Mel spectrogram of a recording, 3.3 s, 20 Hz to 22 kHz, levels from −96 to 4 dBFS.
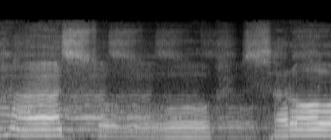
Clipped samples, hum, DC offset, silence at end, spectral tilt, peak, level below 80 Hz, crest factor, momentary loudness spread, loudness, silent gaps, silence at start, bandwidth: under 0.1%; none; under 0.1%; 0 s; -5 dB/octave; -8 dBFS; -66 dBFS; 16 dB; 14 LU; -26 LUFS; none; 0 s; 11.5 kHz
